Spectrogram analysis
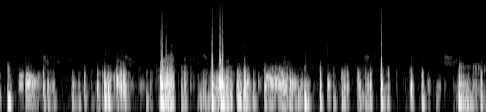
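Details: Fit male, stomach heard through a stethoscope: frequent gurgling, bubbling rumbles in quick irregular bursts; active stomach growling, normal bowel sounds.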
